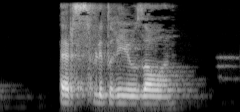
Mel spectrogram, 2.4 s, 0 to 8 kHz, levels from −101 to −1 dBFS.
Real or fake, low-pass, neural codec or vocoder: real; 7.2 kHz; none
